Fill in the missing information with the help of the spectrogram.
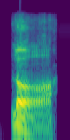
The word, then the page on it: lor: British English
